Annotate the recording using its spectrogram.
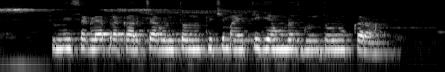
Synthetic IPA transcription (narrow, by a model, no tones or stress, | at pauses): t̪um̤iːsəɡɭjapɾəkaɾt͡ɕjaɡunt̪əʋnukit͡ɕiːmaɦit̪iːɡʱeunət͡sɡʱunt̪əʋnuːkːəɾa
